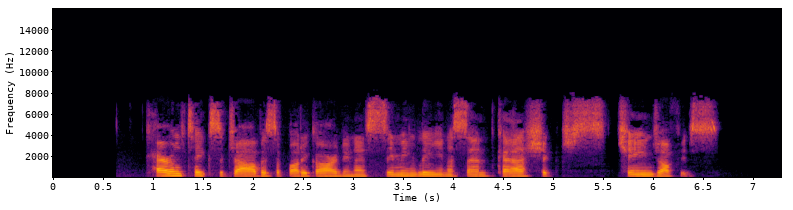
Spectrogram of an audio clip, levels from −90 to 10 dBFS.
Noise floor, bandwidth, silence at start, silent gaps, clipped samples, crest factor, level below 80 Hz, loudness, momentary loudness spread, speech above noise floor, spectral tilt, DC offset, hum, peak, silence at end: -88 dBFS; 8 kHz; 0.95 s; none; under 0.1%; 18 dB; -62 dBFS; -18 LUFS; 10 LU; 71 dB; -5 dB/octave; under 0.1%; none; 0 dBFS; 0.65 s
